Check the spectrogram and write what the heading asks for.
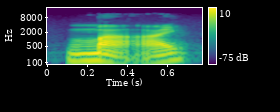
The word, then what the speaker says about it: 买: So, like to buy in Chinese is 买, it's third tone, 是第三声 third tone.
